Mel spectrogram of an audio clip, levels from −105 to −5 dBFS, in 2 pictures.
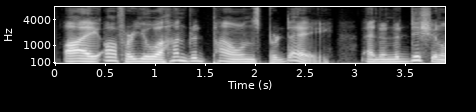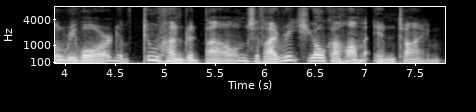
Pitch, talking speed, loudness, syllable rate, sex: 135 Hz, 170 wpm, -19 LUFS, 4.5 syllables/s, male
